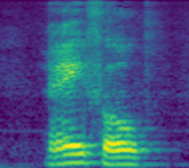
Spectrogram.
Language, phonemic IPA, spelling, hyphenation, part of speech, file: Dutch, /ˈreː.foː/, refo, re‧fo, noun, Nl-refo.ogg
- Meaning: a devout Protestant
